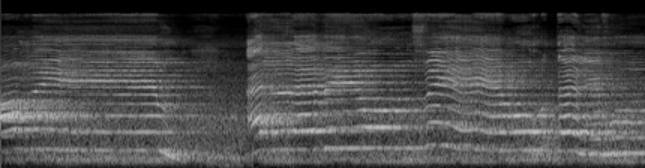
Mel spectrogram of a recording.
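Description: A young boy's voice chanting Quranic recitation (tilawah) in long, melodically held notes with ornamented pitch turns. There is a brief pause for breath about two seconds in, then the chant resumes.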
